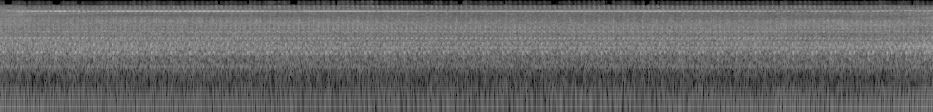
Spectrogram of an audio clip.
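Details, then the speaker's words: Car idling evenly: a thin, steady high-pitched squeal sits over the idle and never changes pitch; the source has not been found yet. "what happened there you hear that high-pitched squeal"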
